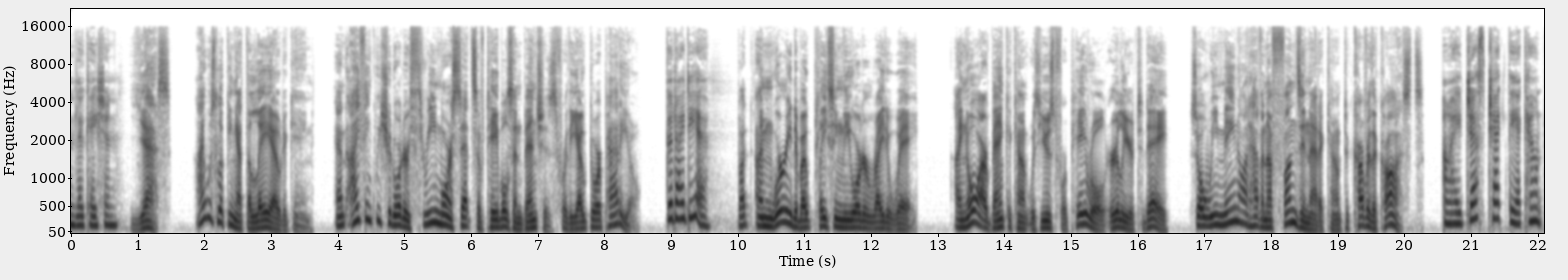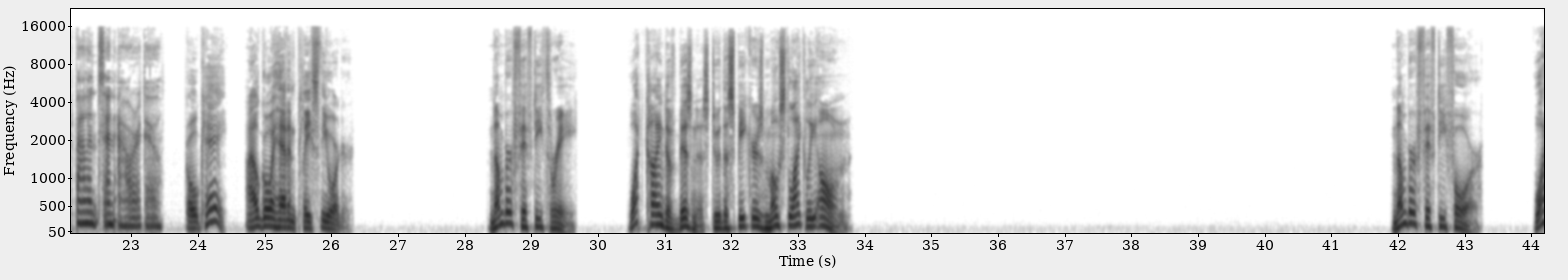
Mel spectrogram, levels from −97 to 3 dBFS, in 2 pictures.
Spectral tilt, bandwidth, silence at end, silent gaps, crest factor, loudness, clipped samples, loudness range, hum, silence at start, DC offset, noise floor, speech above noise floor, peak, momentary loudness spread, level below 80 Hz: -6 dB/octave; 16 kHz; 0 s; none; 16 dB; -18 LUFS; under 0.1%; 6 LU; none; 0 s; under 0.1%; -81 dBFS; 64 dB; -2 dBFS; 11 LU; -50 dBFS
